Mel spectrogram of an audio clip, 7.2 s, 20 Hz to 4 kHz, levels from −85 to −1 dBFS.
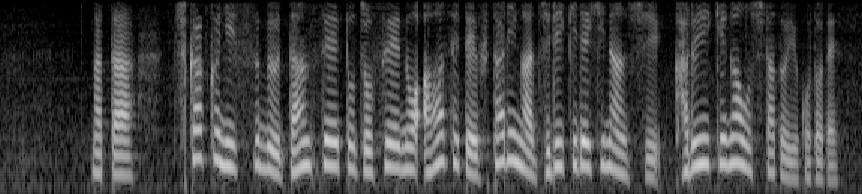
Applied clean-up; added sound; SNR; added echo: none; none; none; none.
